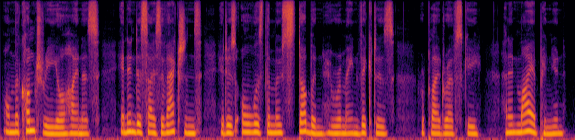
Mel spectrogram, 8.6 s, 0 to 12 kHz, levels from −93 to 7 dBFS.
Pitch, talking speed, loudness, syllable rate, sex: 180 Hz, 160 wpm, -19 LUFS, 5.5 syllables/s, female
